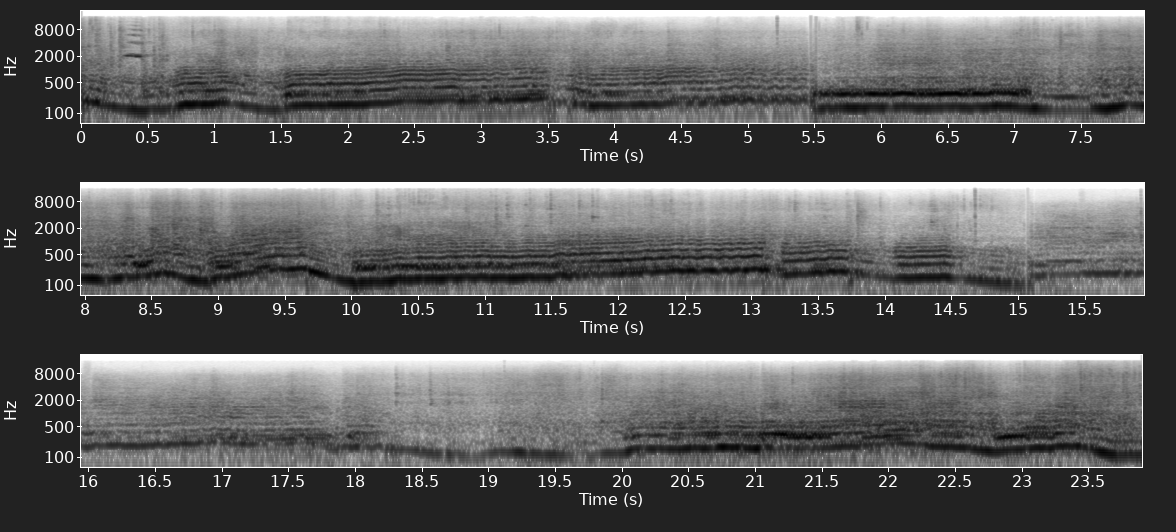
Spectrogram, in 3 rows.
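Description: Renault Clio F2000 rally car's 2.0-litre four-cylinder engine driven hard. The pitch climbs with each burst of throttle and drops at the gear changes and lifts, over and over. It is quieter for a few seconds past the middle, then loud again near the end.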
